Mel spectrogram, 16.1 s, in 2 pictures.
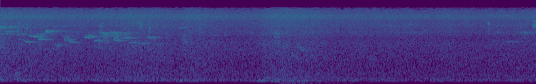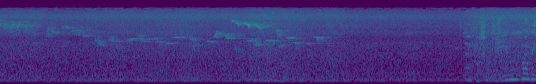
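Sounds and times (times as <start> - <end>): small bird chirping: 0.0 - 3.4, 7.2 - 13.2.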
